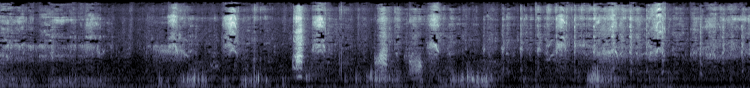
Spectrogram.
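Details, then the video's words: Little black cormorant chicks at the nest compete for their mother's food. They give high, shrill squealing calls in overlapping bursts, with some louder sharp cries and lower rasping notes between. "Little black cormorant Baby Birds compete for mother's food"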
